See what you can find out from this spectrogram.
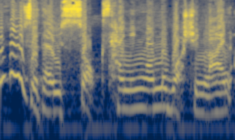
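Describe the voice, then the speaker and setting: A put-on character voice that sounds female, pitched in the middle and delivered at a moderate pace over loud background noise. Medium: read story.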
